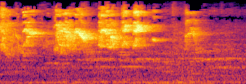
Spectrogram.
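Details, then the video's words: Aviary lovebirds before the breeding season: rapid, grating high chatter of several squawks run together, fading toward the end, with low mechanical hum behind. "Before breeding season Check your love Bird activity"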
